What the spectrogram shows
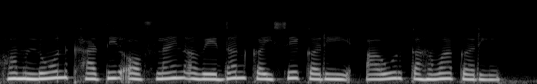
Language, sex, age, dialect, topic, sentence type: Bhojpuri, female, <18, Northern, banking, question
